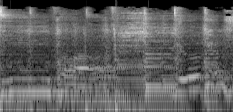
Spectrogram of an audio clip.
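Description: Live band playing a song, loud and steady: acoustic guitar and drums with cymbal strokes, and a singing voice over them.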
